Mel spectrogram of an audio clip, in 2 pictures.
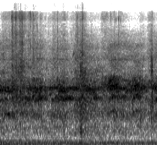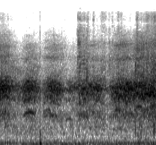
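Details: Dense, overlapping cawing attributed to an angry crow, harsh calls running almost without a break, about two per second.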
